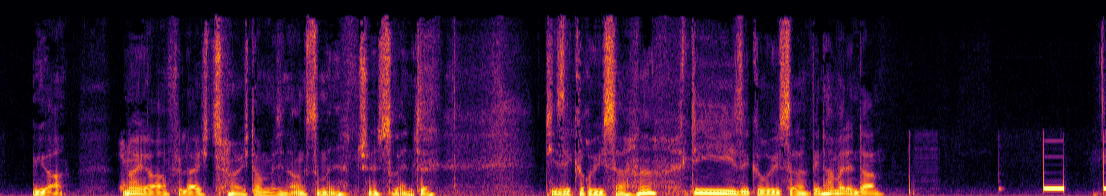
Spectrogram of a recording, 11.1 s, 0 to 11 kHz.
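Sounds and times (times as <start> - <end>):
speech: 0.4 - 4.6, 5.5 - 8.9
electronic telephone system tones: 10.4 - 11.0.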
